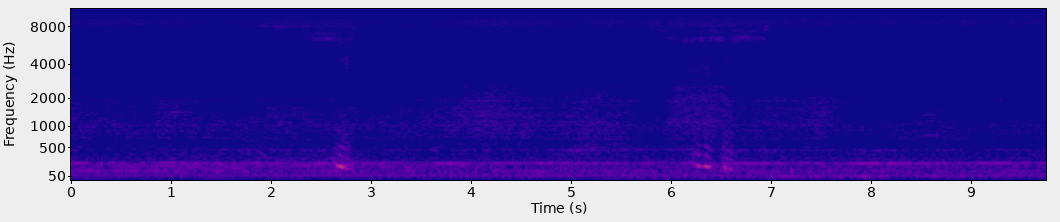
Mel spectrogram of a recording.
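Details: Flat-nosed male cat sound asleep, snoring loudly: two short, harsh snorting breaths roughly three and a half seconds apart stand out above a constant low droning hum.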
